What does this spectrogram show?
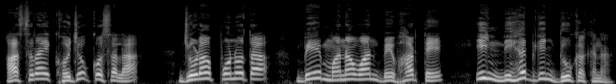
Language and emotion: Santali, angry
